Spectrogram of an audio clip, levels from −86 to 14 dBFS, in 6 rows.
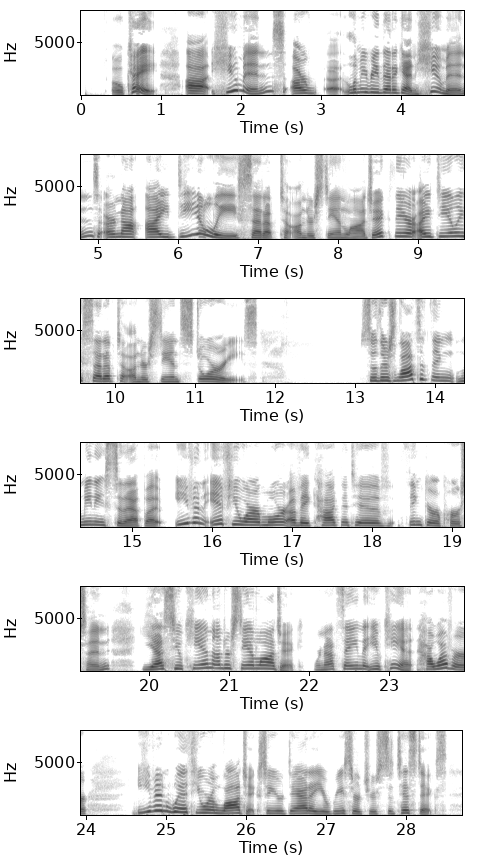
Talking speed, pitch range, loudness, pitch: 145 wpm, 220-310 Hz, -24 LUFS, 255 Hz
